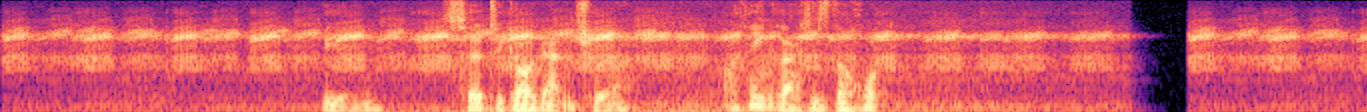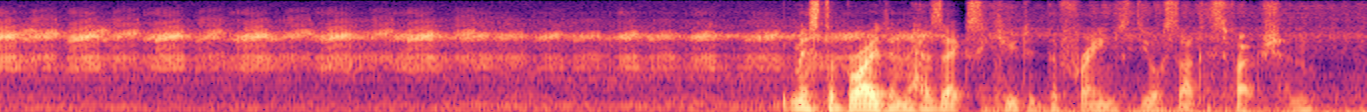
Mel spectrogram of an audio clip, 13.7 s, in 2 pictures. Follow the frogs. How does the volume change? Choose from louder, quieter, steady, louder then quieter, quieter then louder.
quieter.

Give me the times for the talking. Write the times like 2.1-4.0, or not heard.
1.6-4.4, 10.8-13.4.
